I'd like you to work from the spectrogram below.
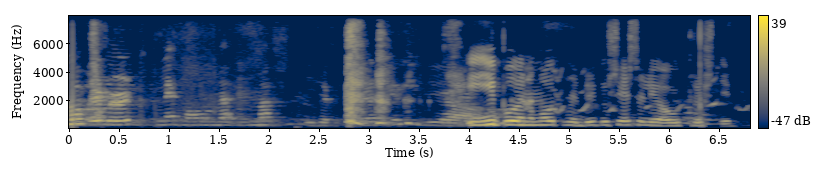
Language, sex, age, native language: Icelandic, female, 11, Icelandic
